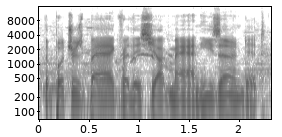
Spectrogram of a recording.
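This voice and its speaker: An actor playing a sly, sinister male carnival owner who talks in a smooth, teasing, drawn-out way in a horror radio drama. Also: low voice, steady tone, close to an everyday voice. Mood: commanding. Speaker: carnival showman. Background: music score.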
